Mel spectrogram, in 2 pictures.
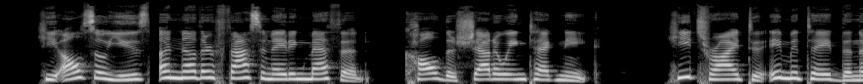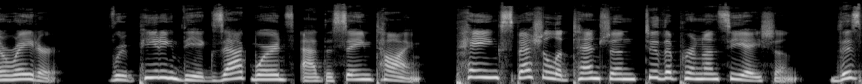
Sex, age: female, 20-39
